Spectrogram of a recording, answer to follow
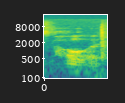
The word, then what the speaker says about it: Paholik: been pronouncing it Pacholik, but I think it's just a Jewish way of pronouncing it, and I think it's Paholik, actually.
